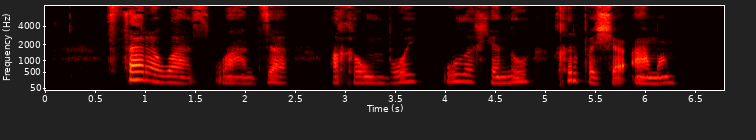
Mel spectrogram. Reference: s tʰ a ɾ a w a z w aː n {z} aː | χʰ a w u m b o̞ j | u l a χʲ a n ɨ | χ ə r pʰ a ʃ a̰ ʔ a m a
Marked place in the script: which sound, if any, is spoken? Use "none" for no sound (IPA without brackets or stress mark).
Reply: d͡z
